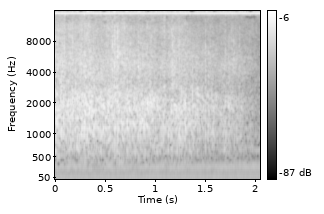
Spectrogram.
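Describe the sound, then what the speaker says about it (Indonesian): A church congregation applauds during a sermon, a faint, even hiss of distant clapping under a steady electrical hum that eases slightly toward the end, with no talking. "Berikan tepuk tangan bagi Tuhan."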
